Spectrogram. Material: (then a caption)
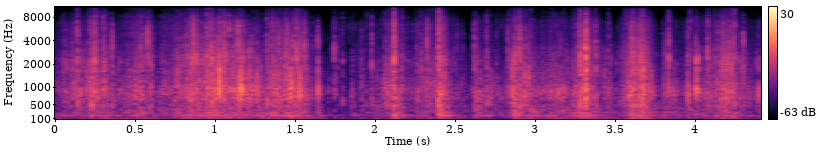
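Candy. Fingertips with long painted nails dig into and stir a pile of small solid mellowcreme candy pumpkins in a purple plastic bucket. The candies make a continuous rustling, crinkly clatter of dense, short clacks and rubs with bright highlights throughout, and a steady low hum sits underneath.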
